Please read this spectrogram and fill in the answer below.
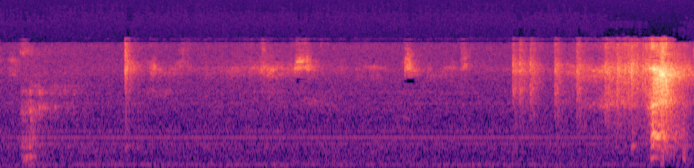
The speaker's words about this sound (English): Bless you. Thank you. Excuse me.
